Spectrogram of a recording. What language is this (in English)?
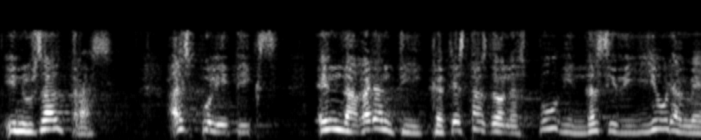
Catalan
